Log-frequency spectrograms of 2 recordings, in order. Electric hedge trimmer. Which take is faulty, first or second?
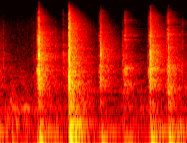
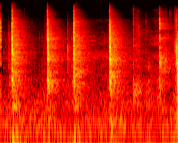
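second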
